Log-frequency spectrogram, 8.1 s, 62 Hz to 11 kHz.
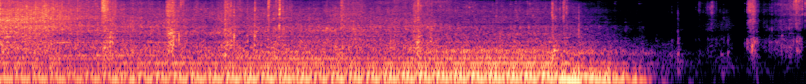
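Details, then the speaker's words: Ford Mondeo Mk3 1.8 petrol Zetec with the check engine light on and codes P0300, P0301 and P0304, heard with the windows open: a lumpy, stumbling idle about three beats a second before it cuts out, from a misfire on cylinders 1 and 4. "a double misfire does explain why the engine sounds like a bag of spanners"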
